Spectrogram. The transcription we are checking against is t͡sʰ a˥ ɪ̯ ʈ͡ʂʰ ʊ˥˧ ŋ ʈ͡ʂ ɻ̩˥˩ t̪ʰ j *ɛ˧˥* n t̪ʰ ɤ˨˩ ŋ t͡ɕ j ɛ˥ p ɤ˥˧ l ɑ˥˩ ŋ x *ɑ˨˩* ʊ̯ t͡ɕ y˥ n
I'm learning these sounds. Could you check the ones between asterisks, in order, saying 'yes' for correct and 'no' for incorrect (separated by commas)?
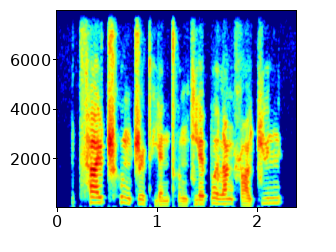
yes, yes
